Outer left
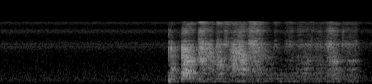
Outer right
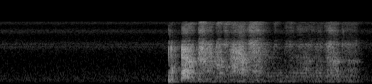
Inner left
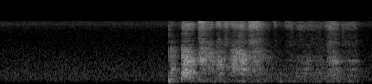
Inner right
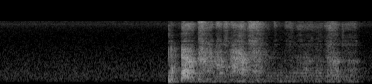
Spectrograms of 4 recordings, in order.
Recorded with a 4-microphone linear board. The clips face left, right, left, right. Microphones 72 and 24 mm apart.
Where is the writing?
15° right (ahead or behind), 3 m.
